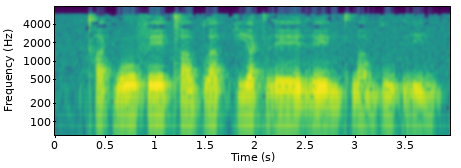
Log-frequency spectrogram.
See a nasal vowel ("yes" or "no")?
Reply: no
